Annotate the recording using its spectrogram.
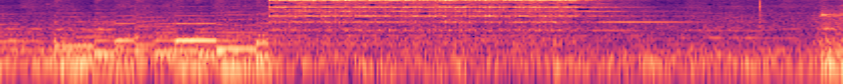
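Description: Slot machine electronic sounds: a quick run of stepped tones as the reels land, then a bright, steady electronic ringing for about two seconds. This is the alert that the Prosperity free-games feature has triggered.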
